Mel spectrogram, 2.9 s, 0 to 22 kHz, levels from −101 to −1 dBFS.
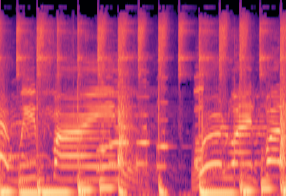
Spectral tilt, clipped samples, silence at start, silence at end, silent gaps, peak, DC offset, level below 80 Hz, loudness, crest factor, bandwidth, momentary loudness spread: -3.5 dB/octave; under 0.1%; 0 s; 0 s; none; 0 dBFS; under 0.1%; -20 dBFS; -15 LUFS; 14 dB; over 20 kHz; 6 LU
